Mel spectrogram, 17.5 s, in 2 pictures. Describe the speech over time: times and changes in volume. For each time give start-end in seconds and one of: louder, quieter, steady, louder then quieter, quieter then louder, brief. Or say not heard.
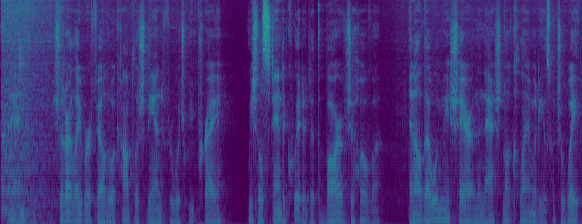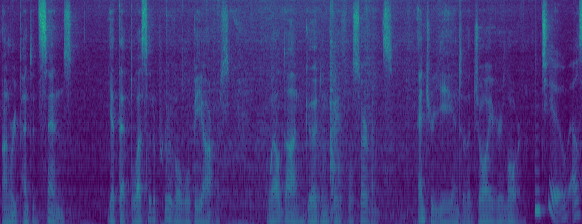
0.1-17.4 steady.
